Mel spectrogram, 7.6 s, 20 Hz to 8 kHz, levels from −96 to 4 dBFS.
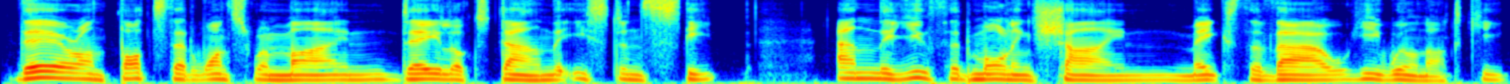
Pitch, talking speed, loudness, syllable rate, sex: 135 Hz, 205 wpm, -20 LUFS, 4.7 syllables/s, male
